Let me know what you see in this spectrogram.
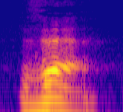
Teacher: notice that the dhal is muraqqaqa. It is not like the kha. Okay. So the kha is mufakhama, but do not sacrifice the dhal for the sake of the kha.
